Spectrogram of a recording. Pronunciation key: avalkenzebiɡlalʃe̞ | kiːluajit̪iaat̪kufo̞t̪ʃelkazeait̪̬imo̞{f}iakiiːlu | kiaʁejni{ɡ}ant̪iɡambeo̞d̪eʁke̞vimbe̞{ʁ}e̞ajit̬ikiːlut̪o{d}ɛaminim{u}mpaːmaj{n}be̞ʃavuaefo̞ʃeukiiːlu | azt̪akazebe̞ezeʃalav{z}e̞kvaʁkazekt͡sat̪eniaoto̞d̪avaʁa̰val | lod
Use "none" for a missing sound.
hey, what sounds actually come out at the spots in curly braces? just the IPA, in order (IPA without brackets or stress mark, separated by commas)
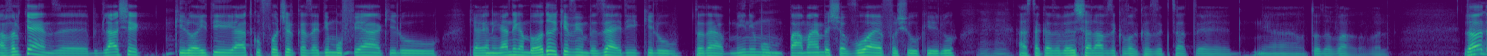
f, ɡ, z, d, u, m, z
